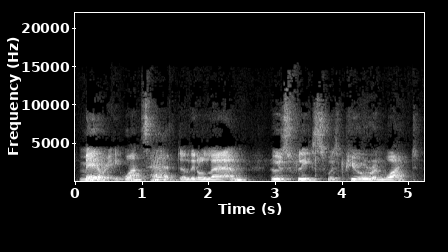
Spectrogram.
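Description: A man's voice: fairly high pitch, lively intonation, slow, fairly bright tone. A man in his thirties giving a dramatic, mock-solemn comic poetry reading. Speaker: poetry reader. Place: living room by a fireplace. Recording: roomy camera sound.

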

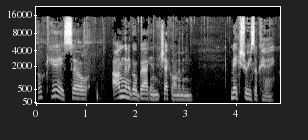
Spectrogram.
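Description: A woman's voice: sits low, expressive, normal speed, slight background noise. An actress playing a firm, compassionate female medic from a survivor camp in a video game. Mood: calm, frank. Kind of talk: cinematic video game acting.

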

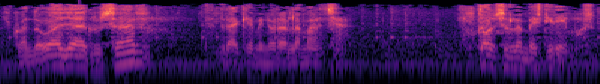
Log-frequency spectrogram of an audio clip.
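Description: A cold, obedient gangland henchman in a radio play. He speaks very low and deliberately, with ruthless intent, and his pitch moves widely. The old recording is noisy. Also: animated, muffled recording. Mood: cold plotting. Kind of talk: radio theatre acting.

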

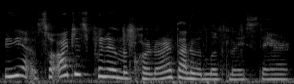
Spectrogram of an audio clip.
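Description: A woman's voice: sits high, expressive, quick pace, darkish tone, a little hiss or hum. A young woman with a congested, stuffy voice, chatting casually through a tour of a house she built in a game, full of ums and likes. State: congested from allergies. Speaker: gaming YouTuber.

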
